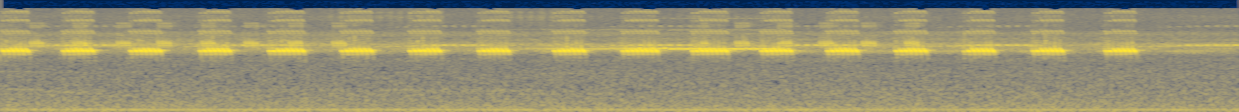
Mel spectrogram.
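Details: Grass insect song on a deep autumn night in Changnyeong, Korea, shrill pulsed chirps about three each second with a second caller alternating just above, steady rhythm, low background hum.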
